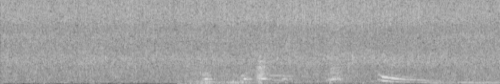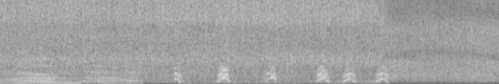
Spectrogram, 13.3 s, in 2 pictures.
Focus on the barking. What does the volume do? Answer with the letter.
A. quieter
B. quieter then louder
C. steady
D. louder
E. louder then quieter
C.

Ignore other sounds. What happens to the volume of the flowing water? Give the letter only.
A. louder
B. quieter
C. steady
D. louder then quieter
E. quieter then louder
C.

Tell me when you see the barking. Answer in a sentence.
You can hear the barking from 2.5 to 11.9 s.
